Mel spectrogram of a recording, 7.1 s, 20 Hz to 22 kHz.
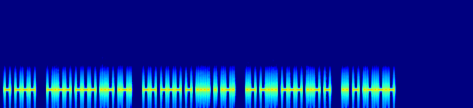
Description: Morse code, heard as a keyed tone, about 44 wpm, 700 Hz. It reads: TO YOUR MOTHER ABOUT IT.
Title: Sentences from Top 1100 Words 45wpm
